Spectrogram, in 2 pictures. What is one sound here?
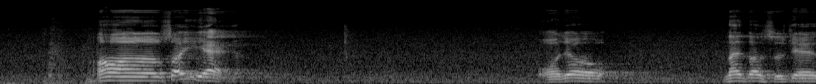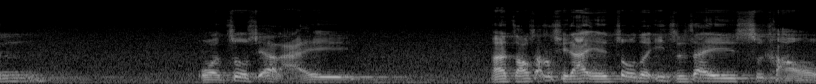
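An elderly man speaks calmly and with expression into a nearby microphone, pausing between phrases.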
